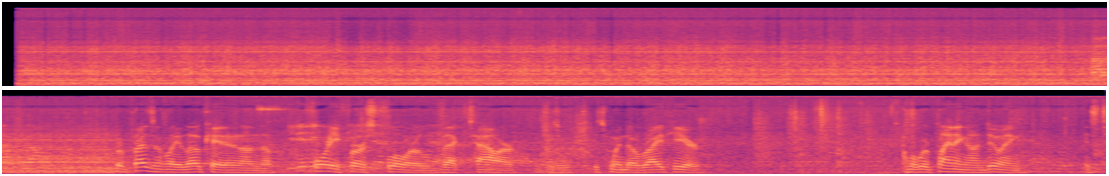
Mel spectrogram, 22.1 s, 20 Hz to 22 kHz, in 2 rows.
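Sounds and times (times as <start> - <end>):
steady engine drone: 0.2 - 22.0.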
